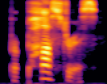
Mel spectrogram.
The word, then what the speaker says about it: preposterous: Preposterous. Preposterous. Stress. Stress on the second syllable. Bracious. Preposterous. 4 syllables. Preposterous.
